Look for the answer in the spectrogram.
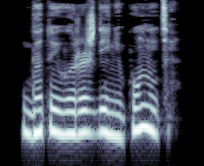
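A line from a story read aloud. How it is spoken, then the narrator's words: Plain. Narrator (Russian): спросил Слава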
